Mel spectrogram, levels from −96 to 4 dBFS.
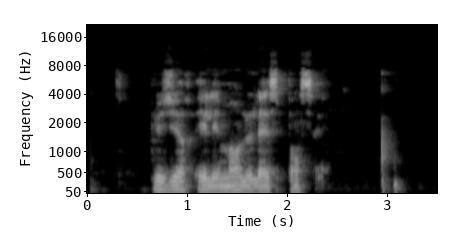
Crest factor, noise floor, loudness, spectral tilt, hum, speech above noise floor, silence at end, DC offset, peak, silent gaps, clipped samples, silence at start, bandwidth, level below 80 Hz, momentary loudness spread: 22 dB; -80 dBFS; -31 LUFS; -3 dB/octave; none; 48 dB; 0.4 s; under 0.1%; -12 dBFS; none; under 0.1%; 0.65 s; 11 kHz; -70 dBFS; 20 LU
